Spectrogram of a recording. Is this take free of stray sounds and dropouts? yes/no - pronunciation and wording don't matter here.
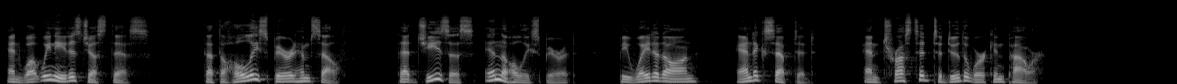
yes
